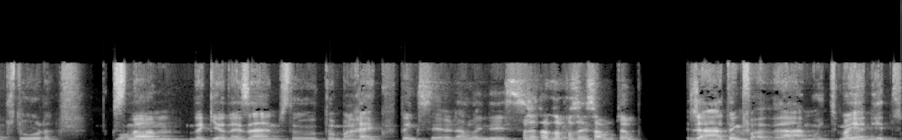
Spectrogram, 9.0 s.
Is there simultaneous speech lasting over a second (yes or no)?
no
